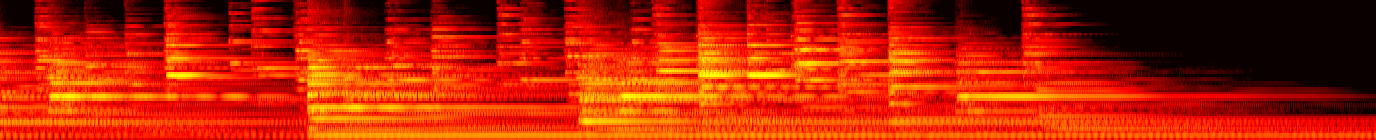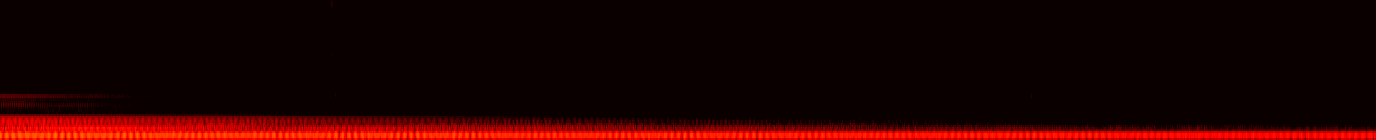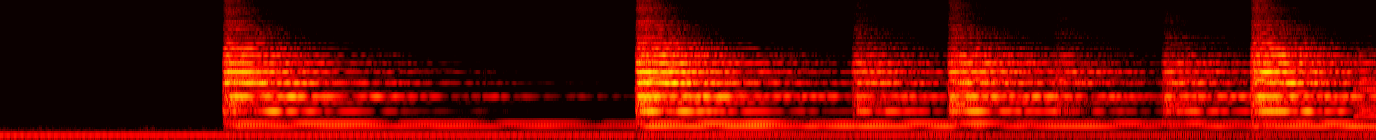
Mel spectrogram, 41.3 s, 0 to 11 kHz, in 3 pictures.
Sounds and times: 0.0s ringing of all the small bells 11.8s
29.8s ringing of all the small bells 41.2s

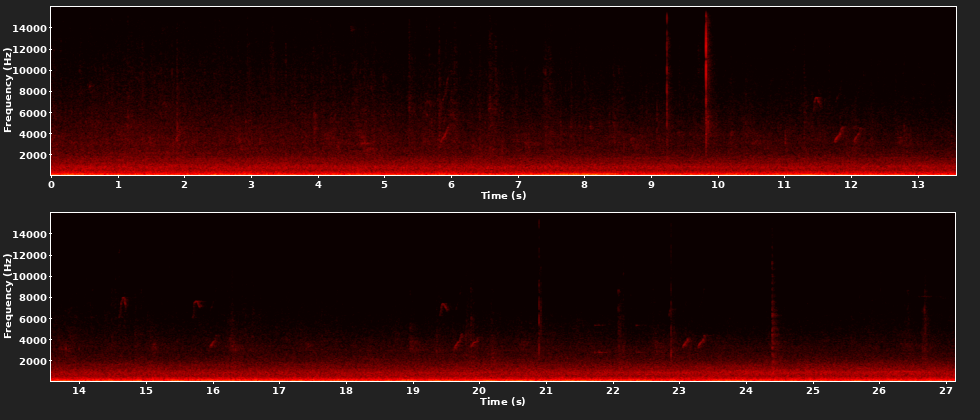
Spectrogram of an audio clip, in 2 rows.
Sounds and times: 0.0s wind roar in distant birches 27.1s

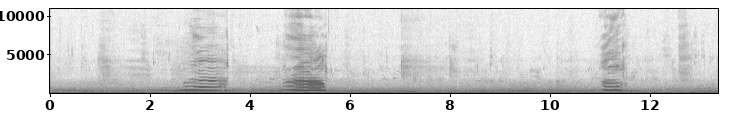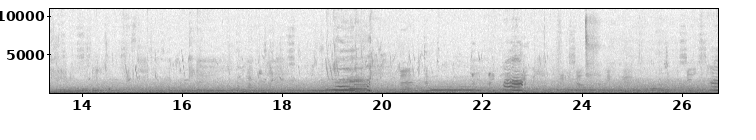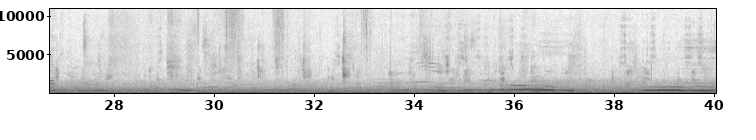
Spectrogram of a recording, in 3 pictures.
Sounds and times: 0.6s grey seals 5.7s
10.5s grey seals 11.8s
15.6s grey seals 40.0s

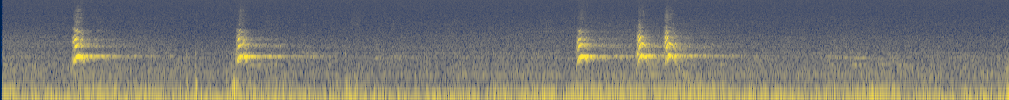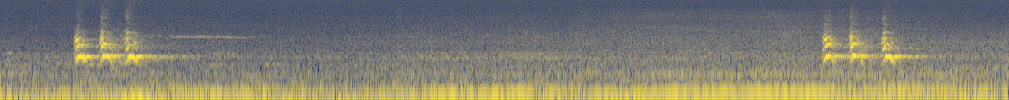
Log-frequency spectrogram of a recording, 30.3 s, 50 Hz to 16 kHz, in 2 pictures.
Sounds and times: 3.5s Stray dog 4.4s
8.6s Stray dog 10.8s
16.2s Stray dog 17.8s
27.5s Stray dog 29.0s

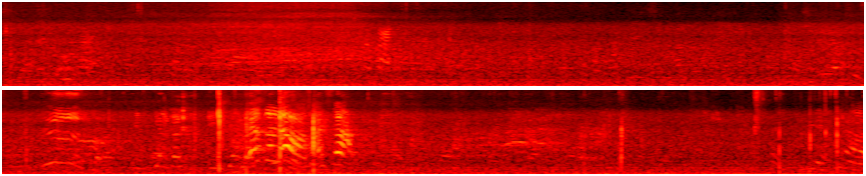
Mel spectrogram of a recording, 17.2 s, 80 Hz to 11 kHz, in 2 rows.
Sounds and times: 0.0s Traffic sound 17.2s
8.9s Child 12.6s

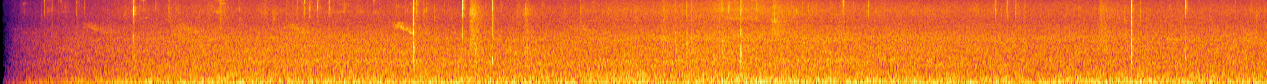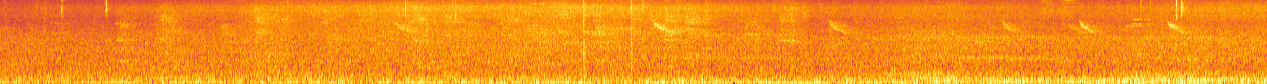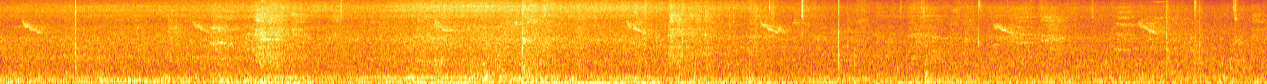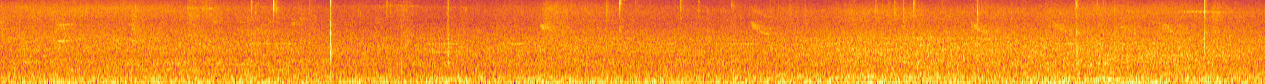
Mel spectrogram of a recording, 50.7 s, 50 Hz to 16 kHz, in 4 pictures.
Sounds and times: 0.4s Traffic Sound 50.6s
0.4s Raindrop 50.6s

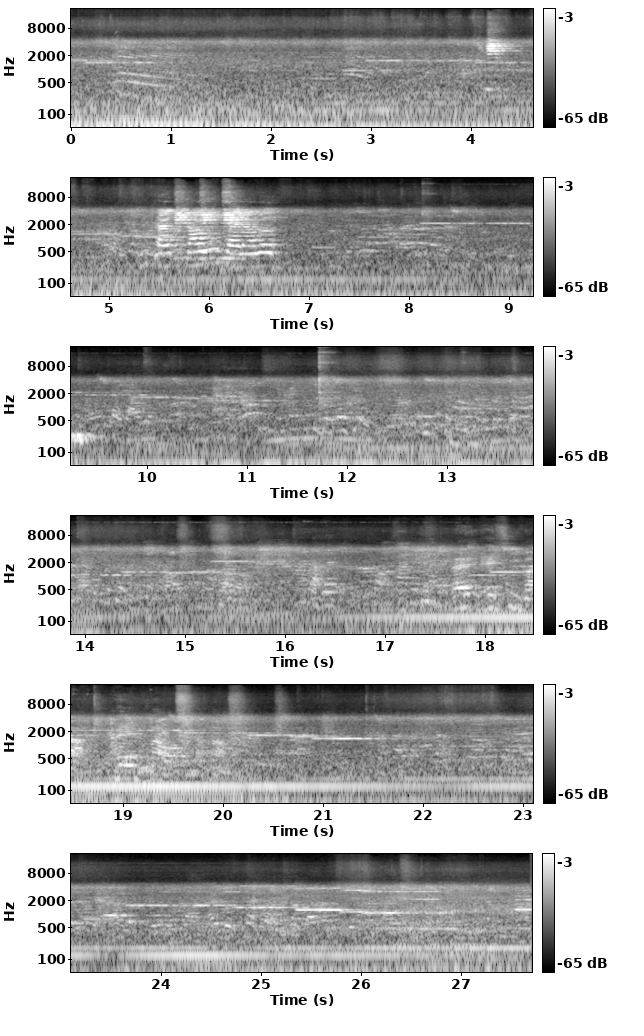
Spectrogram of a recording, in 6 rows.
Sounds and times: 0.0s Garbage truck 5.5s
11.3s Garbage truck 27.7s

